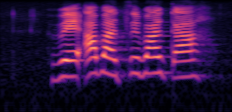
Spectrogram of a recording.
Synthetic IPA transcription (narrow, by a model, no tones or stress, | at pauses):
bɛʔabat͡sʼɪbakʼa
